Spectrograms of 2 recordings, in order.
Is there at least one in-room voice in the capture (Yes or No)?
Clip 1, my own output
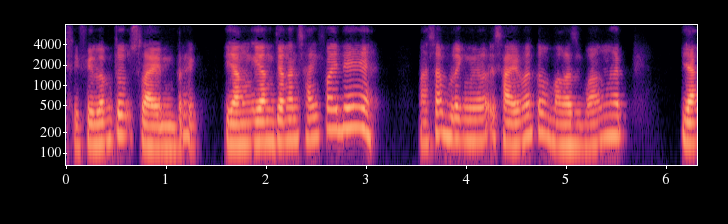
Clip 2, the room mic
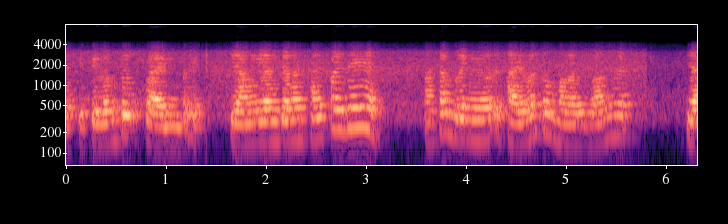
No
